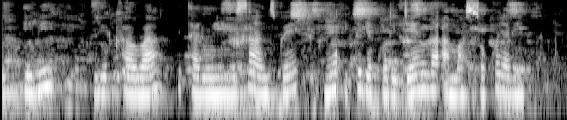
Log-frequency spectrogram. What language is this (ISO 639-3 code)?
kin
